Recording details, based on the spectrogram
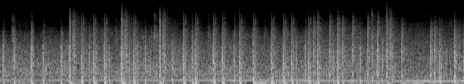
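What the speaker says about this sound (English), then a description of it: "You're seeing a strafe on that light tank." Rapid, loud bursts of machine-gun fire as an aircraft strafes a light tank in a WW2 game, dense and continuous over a steady engine drone.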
